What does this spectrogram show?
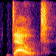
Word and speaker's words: doubt: And his example was the his question was with the word doubt. D O U Bt. Why is the B silent?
